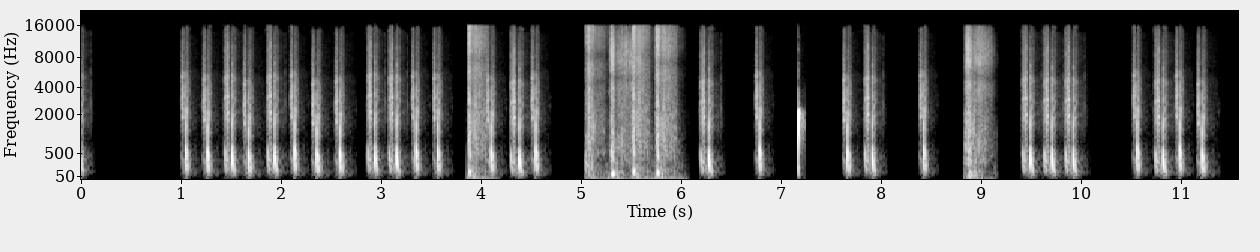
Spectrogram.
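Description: Light game footsteps patter quickly.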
